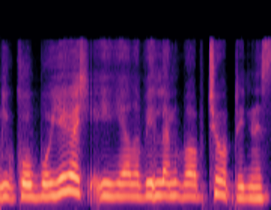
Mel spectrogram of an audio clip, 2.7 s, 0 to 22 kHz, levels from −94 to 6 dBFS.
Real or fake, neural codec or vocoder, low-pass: fake; codec, 16 kHz in and 24 kHz out, 0.4 kbps, LongCat-Audio-Codec, four codebook decoder; 10.8 kHz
